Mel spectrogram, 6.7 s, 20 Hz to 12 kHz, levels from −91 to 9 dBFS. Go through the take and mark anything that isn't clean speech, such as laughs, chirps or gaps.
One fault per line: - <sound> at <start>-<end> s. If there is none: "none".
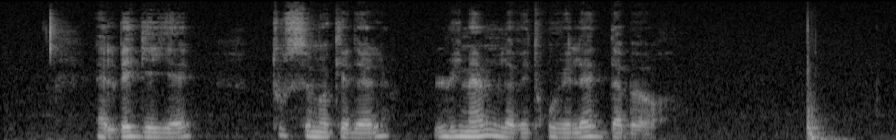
- thud at 6.0-6.4 s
